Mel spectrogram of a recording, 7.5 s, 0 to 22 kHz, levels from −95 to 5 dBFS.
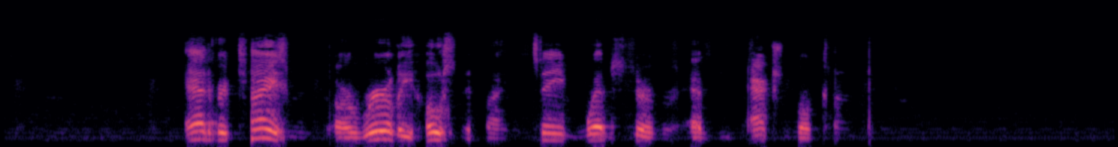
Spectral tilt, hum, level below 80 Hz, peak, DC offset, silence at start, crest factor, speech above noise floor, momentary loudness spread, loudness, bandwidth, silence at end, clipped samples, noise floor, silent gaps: -3.5 dB/octave; none; -84 dBFS; -16 dBFS; under 0.1%; 1.25 s; 18 dB; 51 dB; 13 LU; -33 LUFS; 8.2 kHz; 2.05 s; under 0.1%; -83 dBFS; none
